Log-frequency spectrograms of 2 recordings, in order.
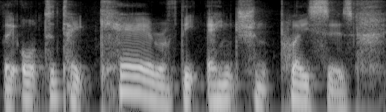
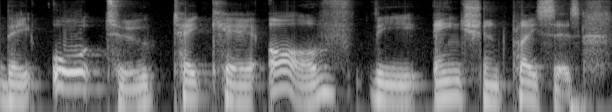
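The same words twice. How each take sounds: First: The stress falls on care, not of. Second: The stress falls on of, not care. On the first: The speaker calls it right. "the stress is on care and the something" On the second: The speaker calls it wrong. "So slightly odd uh, sentence uh, sentence stress"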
